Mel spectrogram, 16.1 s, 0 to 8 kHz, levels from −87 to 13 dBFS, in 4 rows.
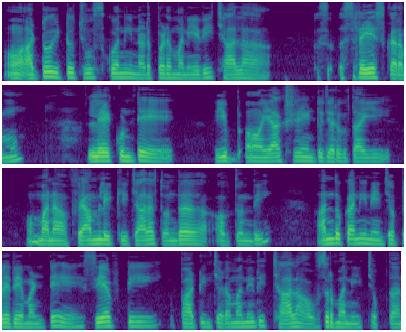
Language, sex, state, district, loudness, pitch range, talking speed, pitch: Telugu, male, Andhra Pradesh, Chittoor, -18 LUFS, 135-160 Hz, 110 wpm, 145 Hz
